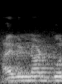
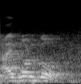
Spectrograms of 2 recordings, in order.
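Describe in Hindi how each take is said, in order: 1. नकार पूरा बोला गया है, दो शब्दों में। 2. नकार छोटा होकर एक संक्षिप्त शब्द बन गया है।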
